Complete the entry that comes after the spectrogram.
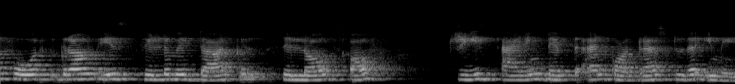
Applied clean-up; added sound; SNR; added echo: none; none; none; reverberation time 0.8 s.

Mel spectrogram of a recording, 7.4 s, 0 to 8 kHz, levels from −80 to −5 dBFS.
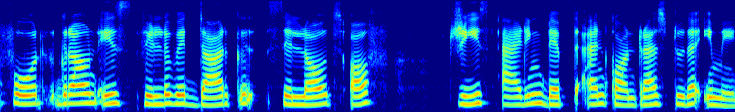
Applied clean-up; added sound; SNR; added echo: none; none; none; none.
